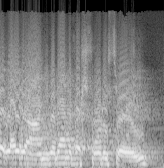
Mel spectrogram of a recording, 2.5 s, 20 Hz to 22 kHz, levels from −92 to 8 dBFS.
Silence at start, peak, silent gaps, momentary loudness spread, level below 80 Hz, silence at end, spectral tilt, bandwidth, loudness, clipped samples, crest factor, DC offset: 0 s; 0 dBFS; none; 3 LU; -30 dBFS; 0 s; -5 dB/octave; 17 kHz; -4 LUFS; 1%; 4 dB; under 0.1%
